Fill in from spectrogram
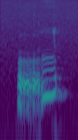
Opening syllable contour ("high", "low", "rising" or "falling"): rising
